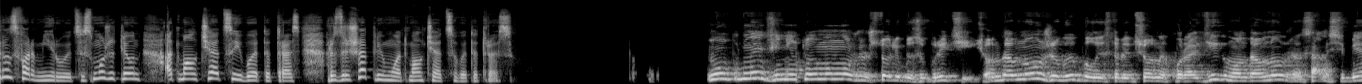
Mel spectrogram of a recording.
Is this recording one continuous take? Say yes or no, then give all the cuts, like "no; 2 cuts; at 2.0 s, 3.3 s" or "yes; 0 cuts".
no; 1 cut; at 8.0 s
